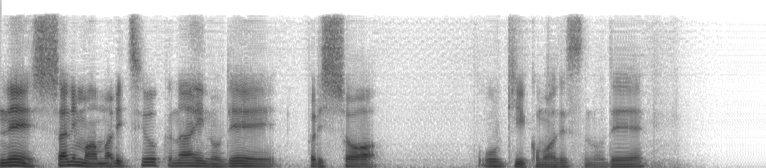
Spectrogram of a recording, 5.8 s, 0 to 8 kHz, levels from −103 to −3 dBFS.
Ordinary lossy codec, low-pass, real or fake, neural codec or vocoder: MP3, 64 kbps; 7.2 kHz; fake; codec, 16 kHz, about 1 kbps, DyCAST, with the encoder's durations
